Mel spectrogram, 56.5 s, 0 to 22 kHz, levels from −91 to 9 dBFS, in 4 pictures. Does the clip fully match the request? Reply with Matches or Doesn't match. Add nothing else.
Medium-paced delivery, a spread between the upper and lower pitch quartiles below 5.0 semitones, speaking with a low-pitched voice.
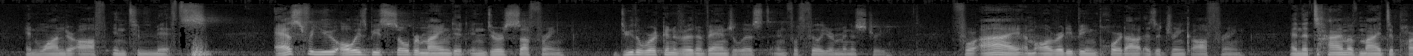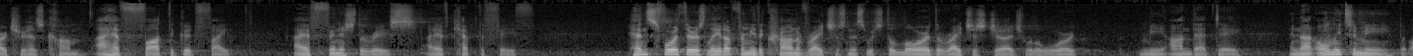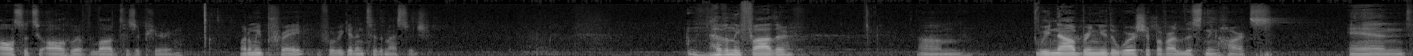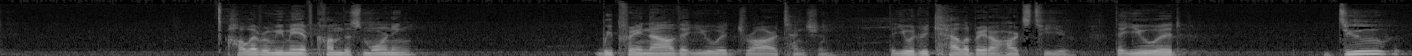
Doesn't match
